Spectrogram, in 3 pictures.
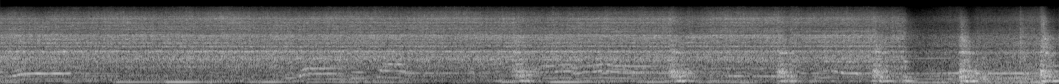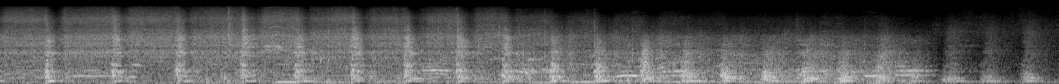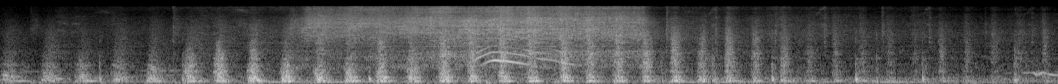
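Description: Pannier tank steam locomotive with a steady hiss of steam while standing. About nine seconds in it pulls away with regular exhaust beats that quicken as it gathers speed, with a loud burst of steam hiss near the end.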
